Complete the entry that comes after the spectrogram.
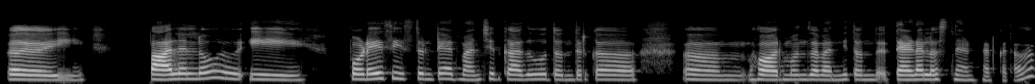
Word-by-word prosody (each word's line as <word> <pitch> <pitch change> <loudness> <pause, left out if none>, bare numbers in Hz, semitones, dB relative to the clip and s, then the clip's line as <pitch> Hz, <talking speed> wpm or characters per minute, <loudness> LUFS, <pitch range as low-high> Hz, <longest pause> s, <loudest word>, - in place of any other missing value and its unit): ఆహ్, 215 -2 +5
ఈ - - -7 0.9
పాలల్లో 250 +4 +6 0.5
ఈ - - 0 0.9
పొడేసి 255 +3 +3
ఇస్తుంటే, 255 -1 -4
అది 240 - -15
మంచిది 240 +4 -6
కాదు, 225 0 0 0.2
తొందరగా 220 +1 -5 0.9
ఆహ్, 215 -2 -3 0.3
హార్మోన్సవన్నీ 220 0 0
తొంద 215 0 -7 0.2
తేడాలొస్తున్నయి 225 0 +1
అంటన్నారు 190 -2 -12
కదా! 195 +5 -9
225 Hz, 95 wpm, -22 LUFS, 215-240 Hz, 0.9 s, పాలల్లో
